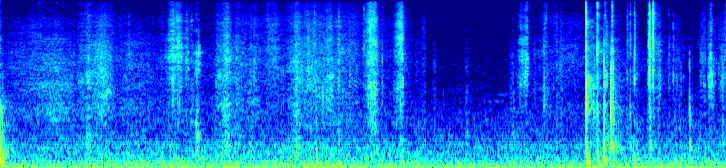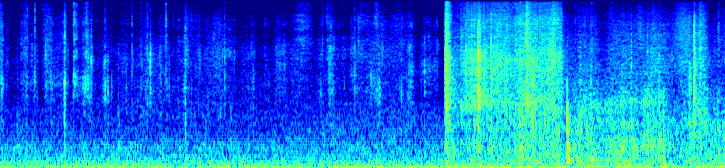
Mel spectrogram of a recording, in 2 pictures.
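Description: Rustling handling noise from gloved hands and the hand-held camera, with scattered light clicks and a denser rustle near the end, over a steady low hum.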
